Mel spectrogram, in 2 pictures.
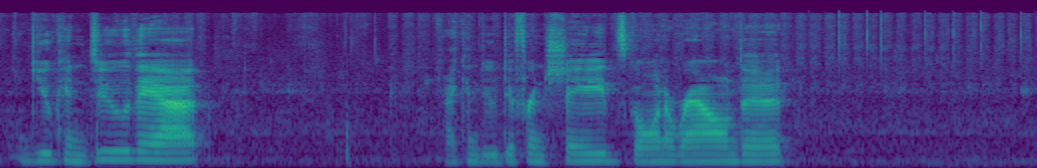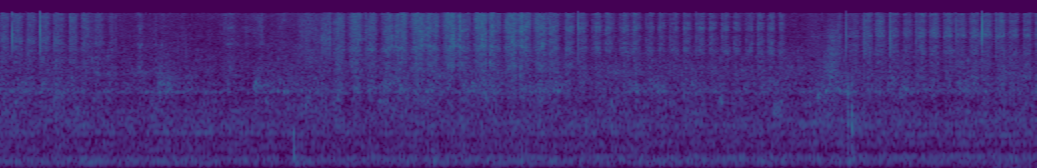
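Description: A crayon scrapes softly across paper.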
